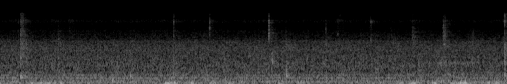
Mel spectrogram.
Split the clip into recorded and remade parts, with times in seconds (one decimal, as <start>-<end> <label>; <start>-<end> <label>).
0.0-1.8 recorded; 1.8-5.1 remade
